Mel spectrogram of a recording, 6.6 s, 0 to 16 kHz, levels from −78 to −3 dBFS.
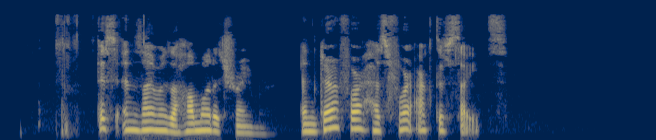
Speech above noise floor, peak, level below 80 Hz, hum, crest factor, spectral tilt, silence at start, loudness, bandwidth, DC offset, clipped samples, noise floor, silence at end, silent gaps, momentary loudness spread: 56 dB; -2 dBFS; -66 dBFS; none; 22 dB; -4.5 dB/octave; 0.55 s; -22 LUFS; 11.5 kHz; under 0.1%; under 0.1%; -78 dBFS; 1.5 s; none; 18 LU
